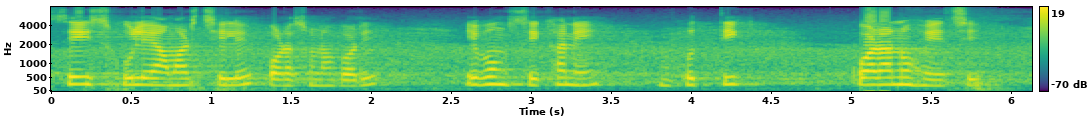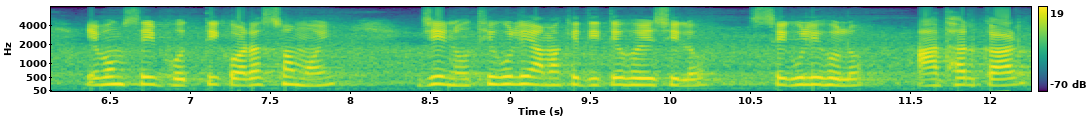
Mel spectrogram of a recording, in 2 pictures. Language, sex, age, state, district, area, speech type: Bengali, female, 18-30, West Bengal, Paschim Medinipur, rural, spontaneous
